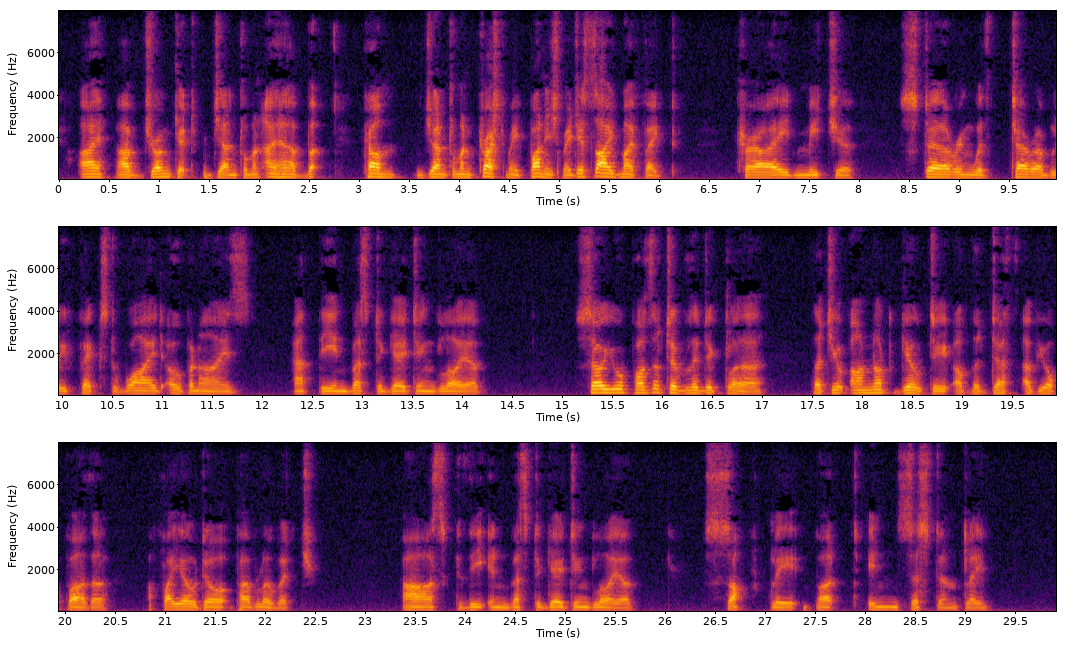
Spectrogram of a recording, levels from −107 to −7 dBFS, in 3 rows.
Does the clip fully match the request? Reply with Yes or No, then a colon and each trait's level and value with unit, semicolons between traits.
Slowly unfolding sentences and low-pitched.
Yes: slow, 110 wpm; low, 120 Hz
